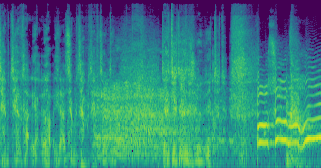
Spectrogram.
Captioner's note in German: murmelt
